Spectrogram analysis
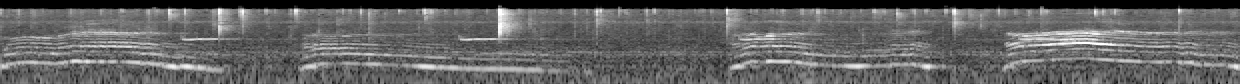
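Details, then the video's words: Cats in heat giving mating calls: long, drawn-out wailing yowls that rise and then sag in pitch, each lasting two to three seconds, with four separate cries and brief quiet gaps between them. "Cats in Heat"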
